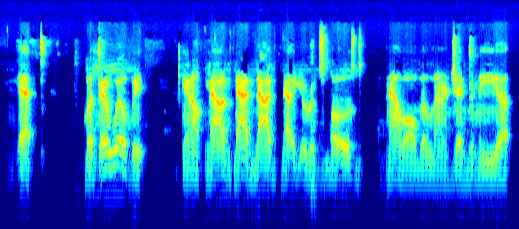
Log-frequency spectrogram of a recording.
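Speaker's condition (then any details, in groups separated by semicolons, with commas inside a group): Laryngectomy, oesophageal; total laryngectomy and glossectomy, adenoid cystic carcinoma, hyoid removed; esophageal speech when without usual speech device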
